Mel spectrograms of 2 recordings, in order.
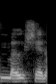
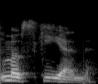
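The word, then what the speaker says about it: Mocion: u in there I don't know but it's pronounced motion or at least that's how David pronounces it it looks like mosan is what if you were to like read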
